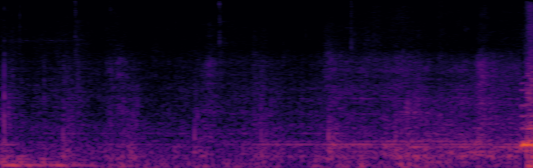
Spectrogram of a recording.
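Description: Faint footsteps, a few scattered soft ticks, over low background noise.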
